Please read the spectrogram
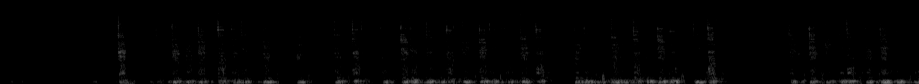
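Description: Typing on a computer keyboard: quick runs of keystrokes starting about a second in, with two short pauses, one around the middle and one near the end.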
